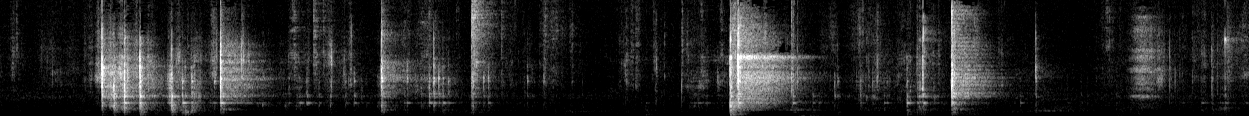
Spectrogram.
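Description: A metal pipe bender clicks and creaks as a brake pipe is bent.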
